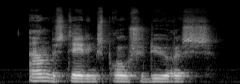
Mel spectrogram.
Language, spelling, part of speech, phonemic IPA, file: Dutch, aanbestedingsprocedures, noun, /ˈambəˌstediŋsprosəˌdyrəs/, Nl-aanbestedingsprocedures.ogg
- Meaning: plural of aanbestedingsprocedure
